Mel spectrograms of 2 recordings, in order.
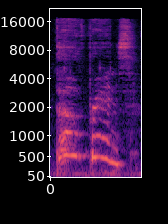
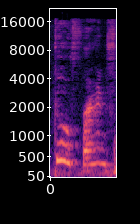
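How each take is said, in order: First: Soft whispered "Go France!"; whispered cheer. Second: A light voiced "Go France!"; mild cheer. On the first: Retold or imitated. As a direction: cheer France under your breath. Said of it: "and I'm". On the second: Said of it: "I was".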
